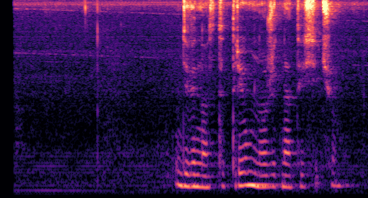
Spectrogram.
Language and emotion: Russian, neutral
